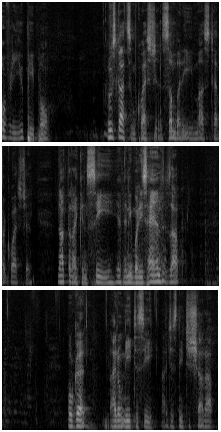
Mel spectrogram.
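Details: Adult man; plain speech.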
